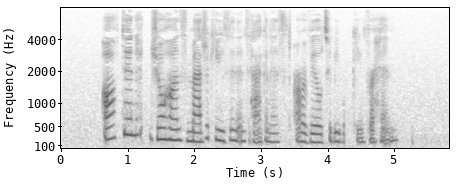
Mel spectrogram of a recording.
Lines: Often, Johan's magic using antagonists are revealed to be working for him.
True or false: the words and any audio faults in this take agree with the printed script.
false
